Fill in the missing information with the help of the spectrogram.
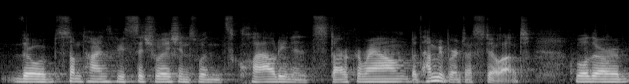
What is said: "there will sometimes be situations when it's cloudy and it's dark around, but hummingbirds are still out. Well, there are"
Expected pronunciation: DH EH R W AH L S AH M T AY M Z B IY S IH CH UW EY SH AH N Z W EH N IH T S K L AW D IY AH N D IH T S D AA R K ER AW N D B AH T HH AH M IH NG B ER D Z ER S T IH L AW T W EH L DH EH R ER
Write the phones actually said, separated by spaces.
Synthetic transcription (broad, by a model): DH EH R W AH S AH M T AY M Z B IY S IH CH UW EY SH AH N Z W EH N IH T S K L AW D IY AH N IH T S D AA R K ER AW N D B AH T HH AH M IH B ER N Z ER S T IH L AW T W EH L DH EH R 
